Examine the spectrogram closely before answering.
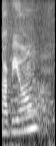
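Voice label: "Avion", Spanish, female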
